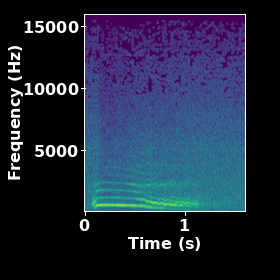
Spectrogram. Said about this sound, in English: Birds are still asleep, but for a barred owl perched on a branch high up above.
